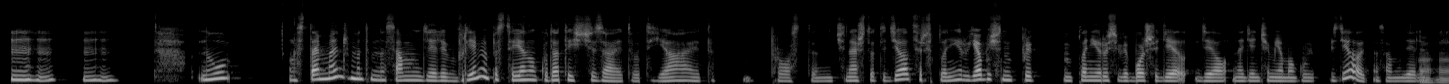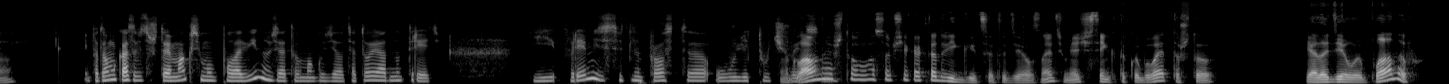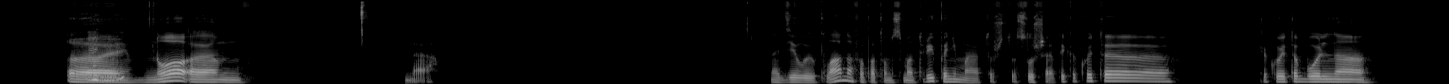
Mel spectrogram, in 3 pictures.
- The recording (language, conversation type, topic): Russian, unstructured, Какие технологии помогают вам в организации времени?
- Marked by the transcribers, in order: tapping; yawn; lip smack; other background noise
